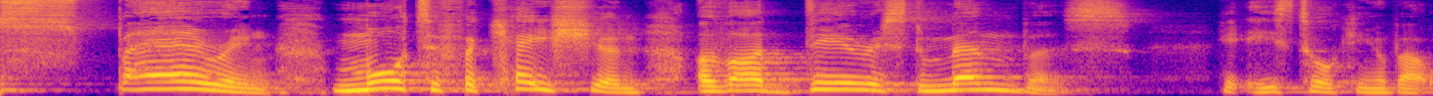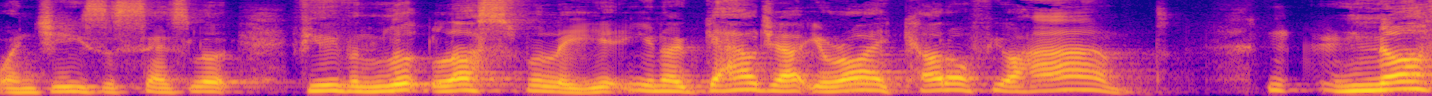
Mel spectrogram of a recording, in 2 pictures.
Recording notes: This sermon was preached at Welcome Baptist Church on Sunday 21st May 2023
